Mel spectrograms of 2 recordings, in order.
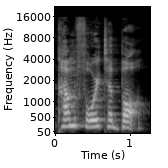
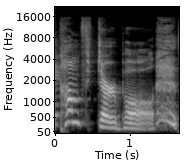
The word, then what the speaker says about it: comfortable: Um comfortable Guys, nobody says "come for to ball." No. – Right. We just, that middle syllable just disappears. We say comfortable.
